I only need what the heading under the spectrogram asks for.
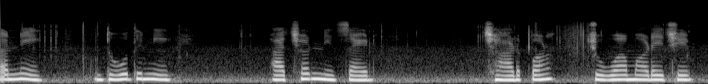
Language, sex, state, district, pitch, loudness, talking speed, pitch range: Gujarati, female, Gujarat, Valsad, 215 Hz, -9 LUFS, 75 wpm, 210-230 Hz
